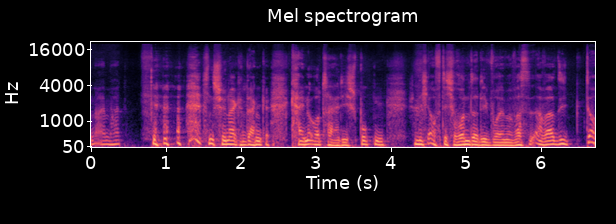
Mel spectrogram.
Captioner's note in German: lacht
